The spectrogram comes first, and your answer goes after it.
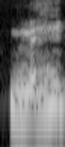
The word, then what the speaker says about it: know: के को हम उच्चारण नहीं करते हैं। के जो होता है वो एक साइलेंट लेटर में होता है। यहाँ पर के है, इसे किनो नहीं पढ़ेंगे, के साइलेंट रहेगा।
